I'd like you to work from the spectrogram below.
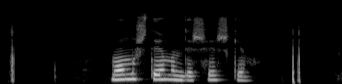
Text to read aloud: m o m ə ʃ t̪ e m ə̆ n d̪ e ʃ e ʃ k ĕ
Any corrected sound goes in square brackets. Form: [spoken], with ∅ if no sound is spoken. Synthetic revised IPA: m o m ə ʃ t̪ e m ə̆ n d̪ e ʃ e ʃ k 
